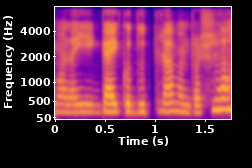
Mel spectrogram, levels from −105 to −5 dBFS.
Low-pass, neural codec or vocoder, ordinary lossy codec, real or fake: 7.2 kHz; autoencoder, 48 kHz, 32 numbers a frame, DAC-VAE, trained on Japanese speech; none; fake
